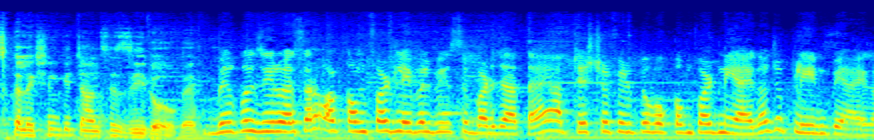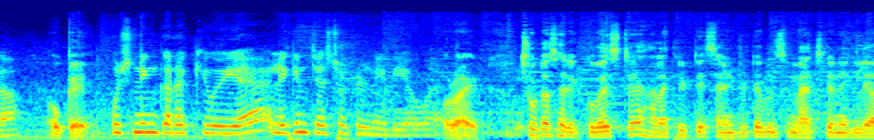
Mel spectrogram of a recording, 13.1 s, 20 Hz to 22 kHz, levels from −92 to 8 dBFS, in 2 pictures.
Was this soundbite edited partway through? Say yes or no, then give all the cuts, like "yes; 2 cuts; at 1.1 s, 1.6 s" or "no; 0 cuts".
yes; 1 cut; at 10.5 s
